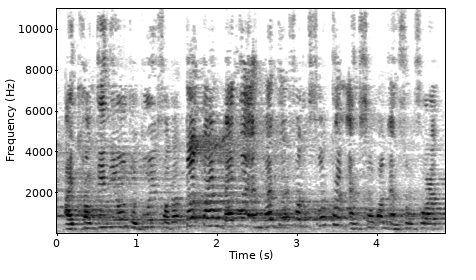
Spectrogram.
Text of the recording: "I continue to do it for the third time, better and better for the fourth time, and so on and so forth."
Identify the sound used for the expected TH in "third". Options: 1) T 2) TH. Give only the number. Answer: 1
